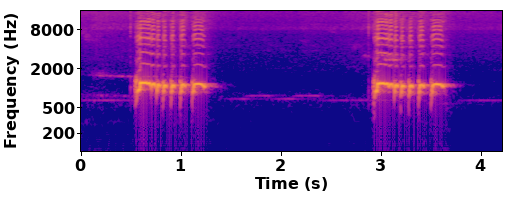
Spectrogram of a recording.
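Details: Local zebra dove with a big voice, singing actively; two cooing phrases, each a quick run of five or six throaty, pulsed notes near one pitch, separated by a two-second pause in near silence.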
